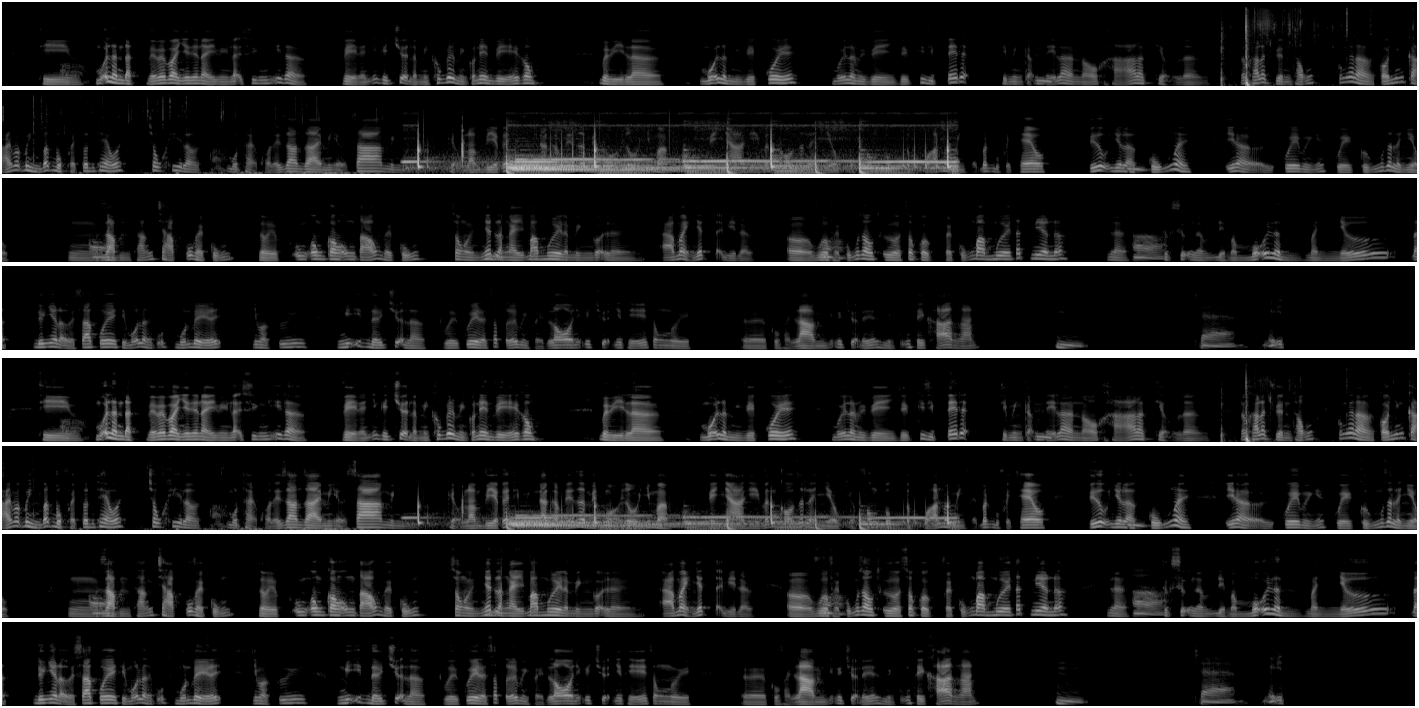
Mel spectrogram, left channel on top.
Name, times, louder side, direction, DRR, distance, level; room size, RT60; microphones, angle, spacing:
voice 1, 0.4-3.0 3.4-5.4 6.0-6.6 7.0-8.0 8.3-9.7 10.0-12.1 12.4-16.1 16.4-18.3 18.6-20.8 21.2-23.1 23.4-24.6 25.0-26.0 26.4-28.4 29.0-30.6 30.9-32.5 32.8-35.8 36.1-39.0 39.4-39.6 40.0-42.5 42.8-44.6 44.9-45.5 45.8-49.3 49.8-52.2, right 3 dB, 40° right, 1.4 m, -38 dB
sound 1, 12.2-18.0, left 2 dB, 35° left, 2.6 m, -45 dB
sound 2, 18.1-18.9 19.2-23.7, left 8 dB, 85° left, 0.3 m, -28 dB
voice 2, 39.6-40.0 53.0-53.3 54.4-55.3, right 1 dB, 25° right, 2.0 m, -44 dB
open air
head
